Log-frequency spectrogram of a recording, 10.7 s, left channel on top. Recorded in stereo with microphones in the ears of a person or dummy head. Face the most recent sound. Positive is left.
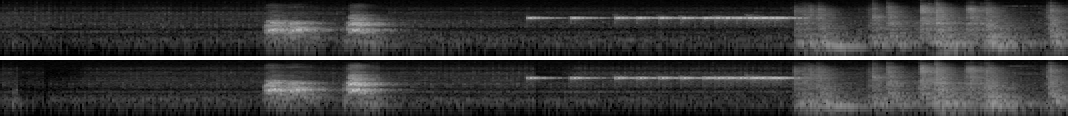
turn(degrees=-60)  # may be behind; listen again after turning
